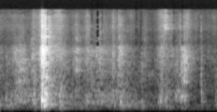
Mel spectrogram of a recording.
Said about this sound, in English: Now he's rummaging through his drawers.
